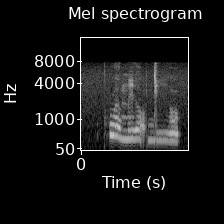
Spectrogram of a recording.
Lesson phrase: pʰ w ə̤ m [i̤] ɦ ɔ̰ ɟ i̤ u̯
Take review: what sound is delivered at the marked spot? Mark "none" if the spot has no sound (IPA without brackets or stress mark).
i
